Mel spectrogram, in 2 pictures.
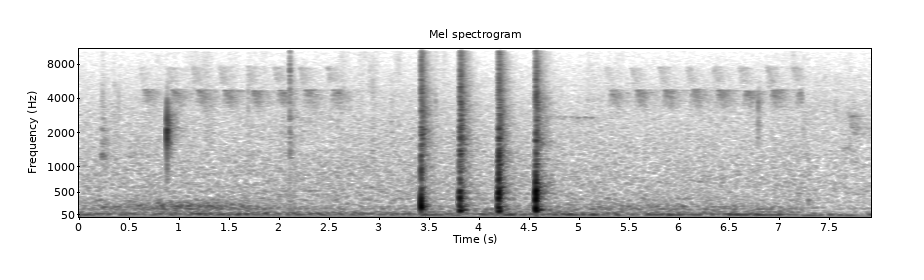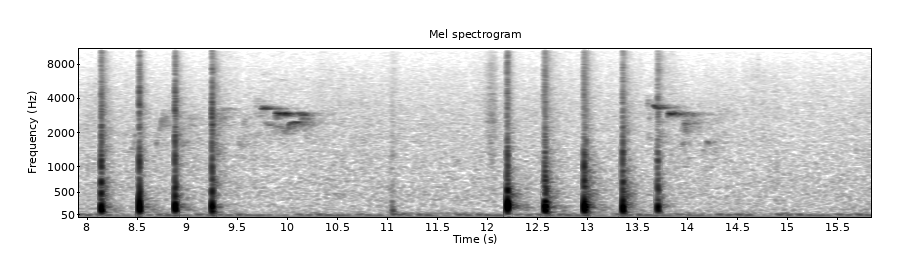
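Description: Sharp knocks struck by hand in three quick runs of four or five, about two or three strikes a second. A bird chirps briefly twice between them.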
